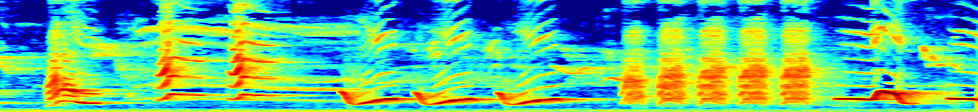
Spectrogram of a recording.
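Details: Courting khướu da bò laughingthrush, singing and dancing for a female: harsh downslurred notes, three swooping whistles rising at the end, a buzzy pulsed section and a closing pair of high whistles.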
